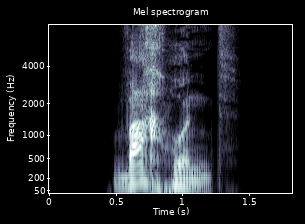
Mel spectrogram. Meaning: guard dog
- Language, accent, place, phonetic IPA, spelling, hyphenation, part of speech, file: German, Germany, Berlin, [ˈvaχˌhʊnt], Wachhund, Wach‧hund, noun, De-Wachhund.ogg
